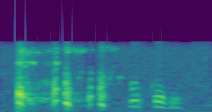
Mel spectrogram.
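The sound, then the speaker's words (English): A sharp cough opens, followed by a run of short voiced bursts, all fairly faint and quick. “I made you cough.”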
